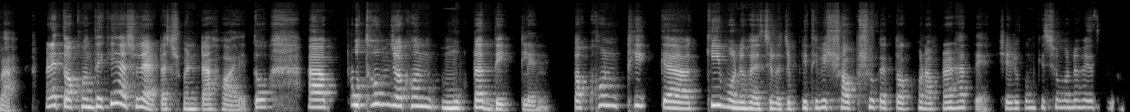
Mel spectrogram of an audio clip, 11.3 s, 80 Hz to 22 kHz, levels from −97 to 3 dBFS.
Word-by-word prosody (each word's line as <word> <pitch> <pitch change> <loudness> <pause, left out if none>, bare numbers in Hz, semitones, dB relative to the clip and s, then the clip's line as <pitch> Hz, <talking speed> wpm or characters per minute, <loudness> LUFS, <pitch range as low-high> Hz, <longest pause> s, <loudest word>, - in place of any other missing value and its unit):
বাহ! - - -4 0.3
মানে 295 +3 +3
তখন 260 +1 +3
থেকেই 325 +9 +2
আসলে 275 -4 +1
attachment 180 +2 -3
টা 175 - +3
হয়। 165 -3 -3
তো - - +2 0.5
আ - - +4 0.4
১ম 330 +2 +3 0.2
যখন 295 0 +3 0.3
মুখটা 220 +2 +4 0.2
দেখলেন, 175 -3 -4 0.4
তখন 240 +8 -1 0.2
ঠিক 315 -1 0 0.2
অ্যা 225 - +5 0.3
কি 320 - +4 0.2
মনে 220 -3 +5
হয়েছিল 200 0 +1
যে - - +1
পৃথিবীর 230 +2 -2
সব 220 -2 0
সুখের 235 -4 -3
তখন 205 +2 -5
আপনার 210 +3 -2
হাতে? 235 +1 -5 0.2
সেইরকম 215 +1 -4
কিছু 240 +2 -9
মনে 240 +1 -3
হয়েছিল? 235 -2 -8
230 Hz, 165 wpm, -20 LUFS, 210-265 Hz, 0.5 s, অ্যা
